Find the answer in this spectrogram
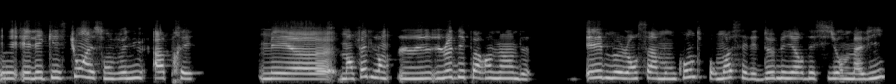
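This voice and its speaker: A woman speaks at a moderate pace in a high voice, with monotone, flat intonation and very even loudness. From southern France. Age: 20s. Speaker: travel blogger. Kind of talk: casual chat. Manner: halting.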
